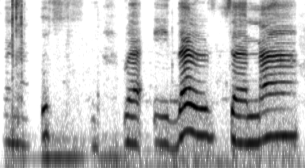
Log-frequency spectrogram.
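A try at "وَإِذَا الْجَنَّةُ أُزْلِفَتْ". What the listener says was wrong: Bukan jana. Tapi nunnya 2.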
